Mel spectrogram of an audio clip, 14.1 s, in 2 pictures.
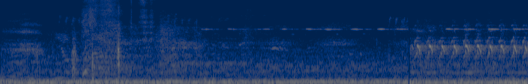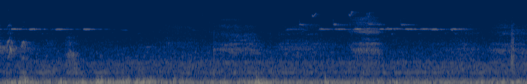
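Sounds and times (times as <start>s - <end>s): songbird trilling: 0.8s - 8.4s.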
